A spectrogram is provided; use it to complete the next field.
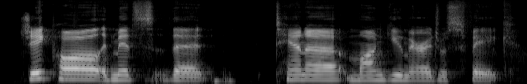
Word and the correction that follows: Mongeau: That's Mojo. – What did I say? – Mongeau? – That's you spell. – I know. – Mojo? It's spelled Mongeau. – She goes by Tana Mojo.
